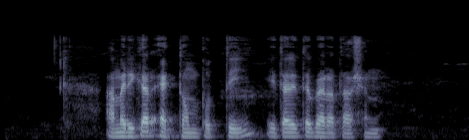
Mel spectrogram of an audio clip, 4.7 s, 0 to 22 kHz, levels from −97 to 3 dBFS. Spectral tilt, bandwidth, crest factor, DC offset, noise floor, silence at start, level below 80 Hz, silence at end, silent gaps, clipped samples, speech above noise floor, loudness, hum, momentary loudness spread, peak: -5 dB/octave; 8 kHz; 24 dB; under 0.1%; -84 dBFS; 0.65 s; -74 dBFS; 0.9 s; none; under 0.1%; 46 dB; -38 LUFS; none; 23 LU; -16 dBFS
